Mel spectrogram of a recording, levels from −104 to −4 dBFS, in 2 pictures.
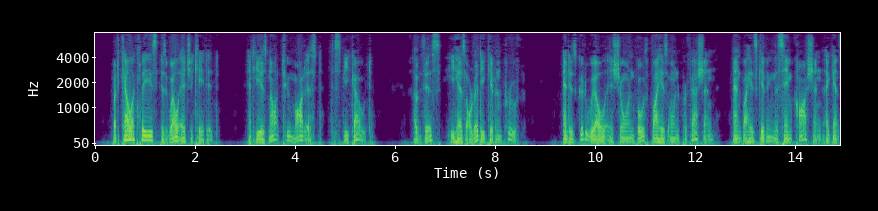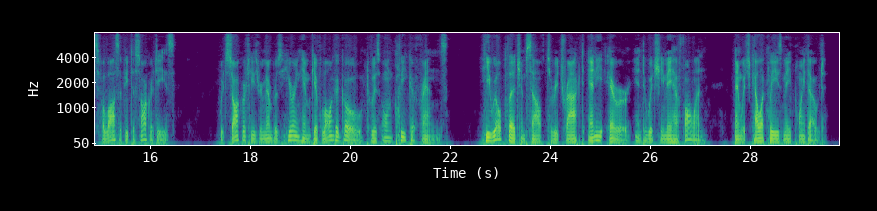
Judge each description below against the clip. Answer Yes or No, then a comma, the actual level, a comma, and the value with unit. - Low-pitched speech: Yes, very low, 90 Hz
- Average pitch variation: No, narrow, 2.2 semitones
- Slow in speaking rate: No, average, 155 wpm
